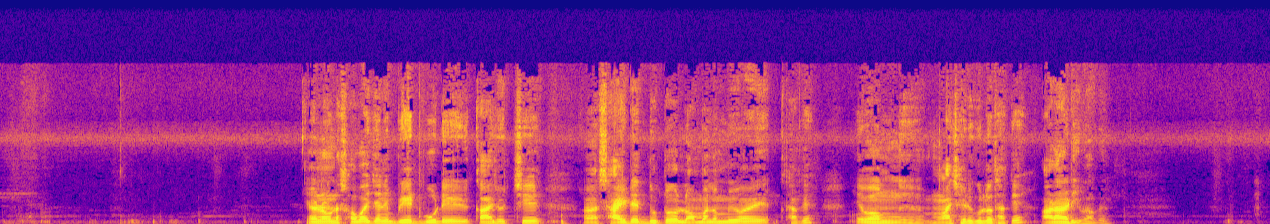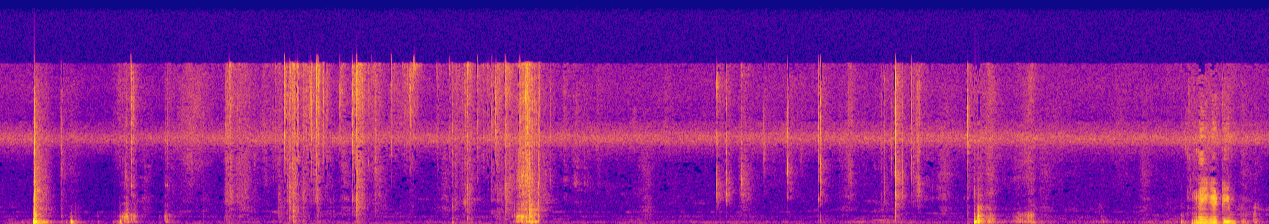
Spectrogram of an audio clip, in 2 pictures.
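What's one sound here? Small plastic parts click and tap as hands handle them.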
